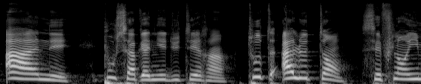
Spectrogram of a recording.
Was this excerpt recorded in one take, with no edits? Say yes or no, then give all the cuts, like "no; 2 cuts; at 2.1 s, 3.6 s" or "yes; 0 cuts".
no; 3 cuts; at 0.9 s, 1.4 s, 2.3 s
